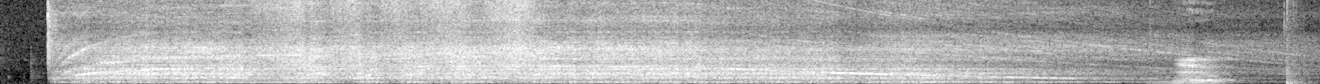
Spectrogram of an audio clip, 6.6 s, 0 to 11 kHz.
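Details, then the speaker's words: Vintage new-in-box 1984-era Hoover S1122 Dustette, 150 W dirty-fan handheld vacuum, first switch-on: spins quickly to steady clean high whine with even airflow, no rattles, winds down cleanly; new-motor smell, works as it should. "that sounds as it should I've got the whiff of a new electric motor"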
